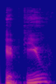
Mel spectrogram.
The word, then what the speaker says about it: Pepiot: Pepiot. Sorry, Ryan. – Pepiot.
